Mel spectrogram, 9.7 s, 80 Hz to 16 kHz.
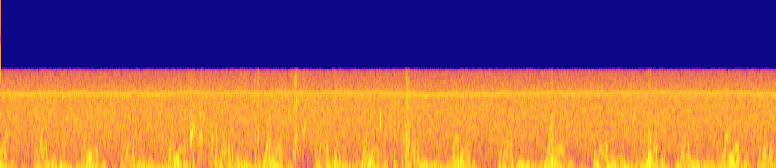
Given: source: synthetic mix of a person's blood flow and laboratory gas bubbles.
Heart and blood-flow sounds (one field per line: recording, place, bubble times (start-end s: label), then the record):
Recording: Doppler ultrasound of blood flow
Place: precordium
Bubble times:
2.34-2.74 s: bubbles
2.88-3.11 s: bubbles
3.16-3.25 s: bubbles
3.62-3.81 s: bubbles
4.14-4.29 s: bubbles
4.72-4.79 s: bubbles
4.89-5.26 s: bubbles
From the record:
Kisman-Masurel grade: 222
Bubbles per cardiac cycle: several, 3 to 8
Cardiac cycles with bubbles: 10 to 50%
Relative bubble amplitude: moderate (0.250 to 0.450)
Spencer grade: 2 (many but less than half of the cardiac periods contain bubble signals, singularly or in groups)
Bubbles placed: only in the low amplitude regions of the cardiac cycle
